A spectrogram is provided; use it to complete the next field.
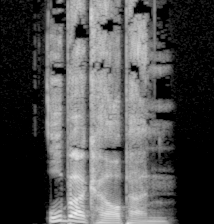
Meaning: dative plural of Oberkörper
- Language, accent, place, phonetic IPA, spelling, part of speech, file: German, Germany, Berlin, [ˈoːbɐˌkœʁpɐn], Oberkörpern, noun, De-Oberkörpern.ogg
